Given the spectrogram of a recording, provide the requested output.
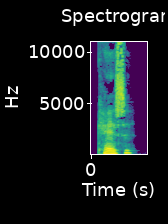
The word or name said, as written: kasse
